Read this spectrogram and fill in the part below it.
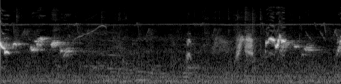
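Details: Red-whiskered bulbul being readied for singing contests, 10 May 2020, gives a warbled phrase, a pause with a thin rising whistle, then a second burst of bright, twisting notes.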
